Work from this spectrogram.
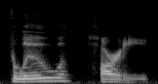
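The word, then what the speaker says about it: Fluharty: I How do you pronounce it? Flu Hardy.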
